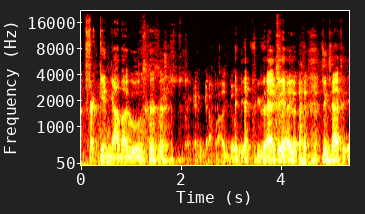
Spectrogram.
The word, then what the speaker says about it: gabagool: Freaking gabagool.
